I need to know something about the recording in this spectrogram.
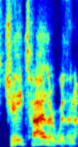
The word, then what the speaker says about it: Tiler: I go, it's Jay Tyler with an I. And they go, isn't that pronounced?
